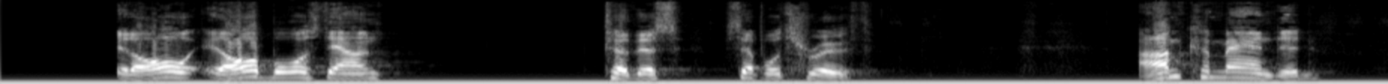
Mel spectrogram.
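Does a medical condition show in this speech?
Yes: stuttering; childhood onset stutter, since at least first grade; age 59; stuttering amount varies, heavy stuttering greatly lengthens speaking time; here prolonged sounds, blocks.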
